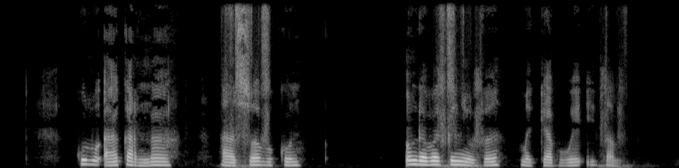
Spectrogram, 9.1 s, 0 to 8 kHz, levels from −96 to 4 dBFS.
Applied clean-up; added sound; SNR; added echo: neural mask model DeepFilterNet 3.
